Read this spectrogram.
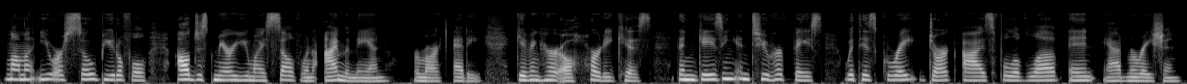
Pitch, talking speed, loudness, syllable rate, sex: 195 Hz, 180 wpm, -21 LUFS, 5.1 syllables/s, female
